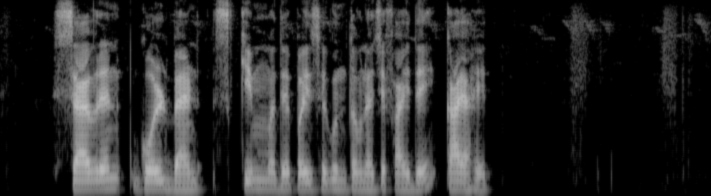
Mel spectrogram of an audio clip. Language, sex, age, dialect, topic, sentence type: Marathi, male, 18-24, Standard Marathi, banking, question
